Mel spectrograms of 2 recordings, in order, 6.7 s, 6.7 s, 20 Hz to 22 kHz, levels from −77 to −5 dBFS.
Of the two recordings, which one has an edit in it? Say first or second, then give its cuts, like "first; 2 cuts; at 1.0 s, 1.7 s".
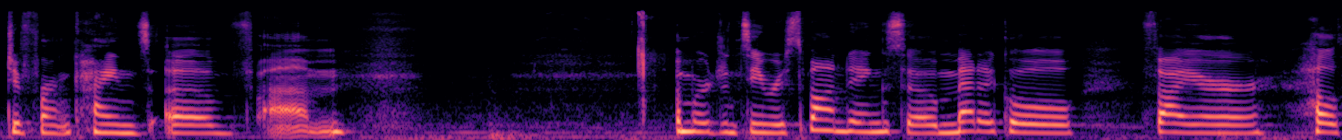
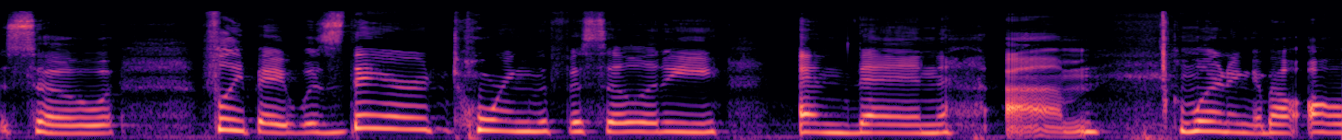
first; 1 cut; at 5.7 s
